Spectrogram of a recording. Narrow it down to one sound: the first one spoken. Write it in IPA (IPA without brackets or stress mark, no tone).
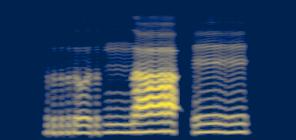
r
